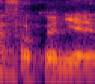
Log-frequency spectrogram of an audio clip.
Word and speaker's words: Falconier: And Corey Falcon, I don't even know how to say his last name, but it looks Frenchish. Falconier, maybe. Yeah, Falconier, that's right.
